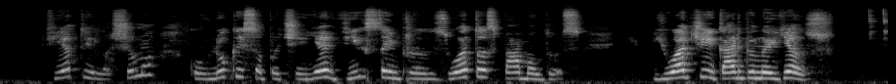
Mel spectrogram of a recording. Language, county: Lithuanian, Vilnius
